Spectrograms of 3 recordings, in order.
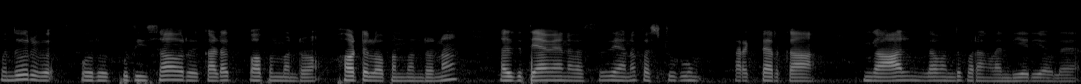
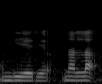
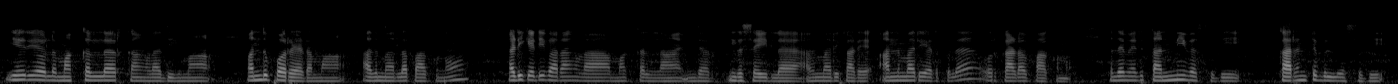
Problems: none marked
